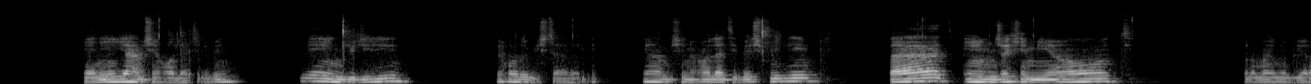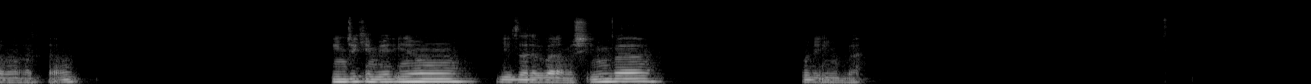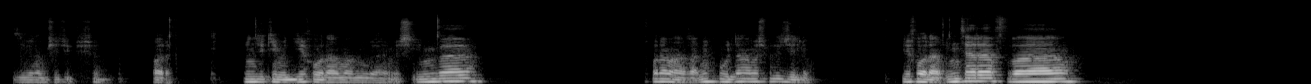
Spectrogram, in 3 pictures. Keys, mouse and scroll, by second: 0.0-1.7 drag, 1.7 space, 3.4 space, 4.5 click, 5.1 click, 6.1 click, 6.3 space, 7.6 space, 9.1 click, 9.9 click, 10.7-11.3 scroll down 1, 11.3-12.0 shift+middle drag, 12.0-12.8 scroll down 1, 12.8-14.0 shift+middle drag, 12.8-13.9 scroll down 2, 13.9-14.8 scroll down 2, 14.8-16.6 shift+middle drag, 16.6 drag, 20.2-23.3 drag, 25.5 click, 25.9-28.8 drag, 32.6-35.7 drag, 36.2-39.3 drag.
